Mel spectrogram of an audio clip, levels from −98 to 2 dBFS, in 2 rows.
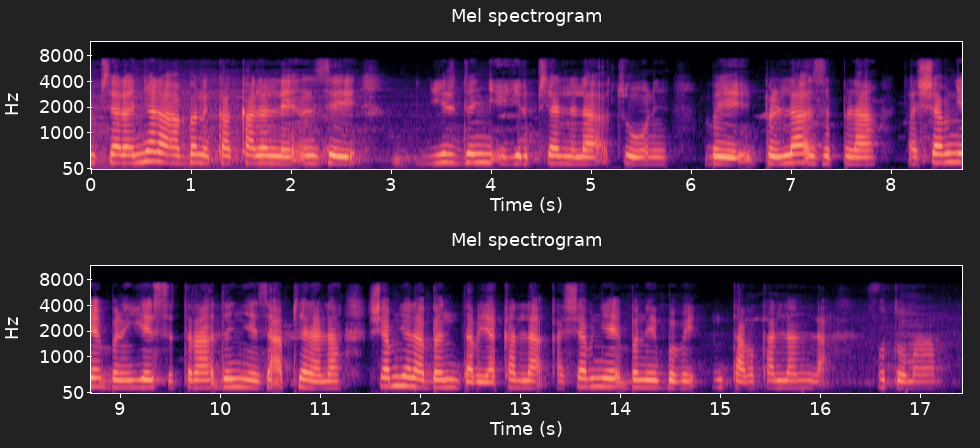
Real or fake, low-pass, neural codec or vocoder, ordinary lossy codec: real; 7.2 kHz; none; MP3, 64 kbps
